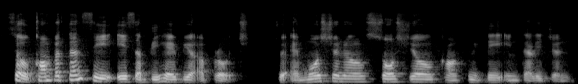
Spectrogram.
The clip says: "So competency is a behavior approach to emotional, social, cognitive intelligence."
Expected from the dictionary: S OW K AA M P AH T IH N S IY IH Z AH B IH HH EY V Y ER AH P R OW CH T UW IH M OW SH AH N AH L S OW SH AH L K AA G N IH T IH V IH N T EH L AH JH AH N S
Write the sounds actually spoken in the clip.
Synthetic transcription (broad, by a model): S OW K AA M P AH T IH N S IY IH S AH B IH HH EY V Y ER AH P R OW CH T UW IH M OW SH AH N AH L S OW SH AH L K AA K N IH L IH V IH N T EH L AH JH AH N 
